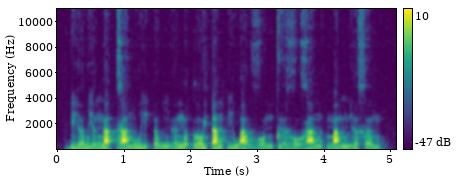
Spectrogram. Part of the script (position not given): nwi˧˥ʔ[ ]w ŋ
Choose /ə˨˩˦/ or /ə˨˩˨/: ə˨˩˨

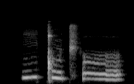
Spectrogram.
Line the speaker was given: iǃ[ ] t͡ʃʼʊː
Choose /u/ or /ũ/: ũ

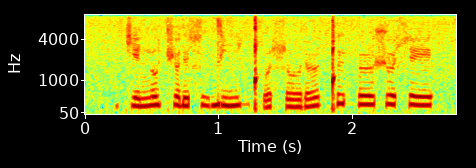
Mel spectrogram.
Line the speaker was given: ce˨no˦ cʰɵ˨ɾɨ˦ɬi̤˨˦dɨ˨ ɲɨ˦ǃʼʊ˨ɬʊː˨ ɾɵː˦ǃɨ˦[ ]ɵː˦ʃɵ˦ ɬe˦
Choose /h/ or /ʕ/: h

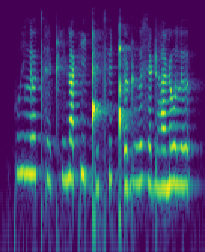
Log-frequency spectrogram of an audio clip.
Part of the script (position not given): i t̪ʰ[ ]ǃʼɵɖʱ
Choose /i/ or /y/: y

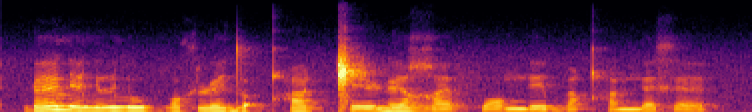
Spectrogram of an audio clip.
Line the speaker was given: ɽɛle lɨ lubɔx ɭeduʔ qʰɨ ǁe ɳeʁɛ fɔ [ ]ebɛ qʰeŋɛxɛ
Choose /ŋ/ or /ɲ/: ŋ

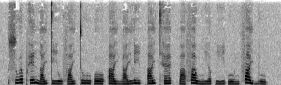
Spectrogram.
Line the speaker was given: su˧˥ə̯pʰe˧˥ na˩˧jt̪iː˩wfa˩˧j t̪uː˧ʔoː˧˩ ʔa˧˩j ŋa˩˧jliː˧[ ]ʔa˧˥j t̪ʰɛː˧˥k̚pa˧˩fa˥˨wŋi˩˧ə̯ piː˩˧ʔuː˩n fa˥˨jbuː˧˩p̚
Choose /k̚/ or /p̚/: p̚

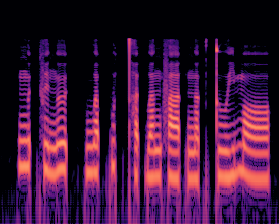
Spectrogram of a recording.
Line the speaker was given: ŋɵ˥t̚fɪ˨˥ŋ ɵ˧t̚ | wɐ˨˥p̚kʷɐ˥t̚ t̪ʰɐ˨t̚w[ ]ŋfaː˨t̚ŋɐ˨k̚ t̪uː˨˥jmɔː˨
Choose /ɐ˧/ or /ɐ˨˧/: ɐ˧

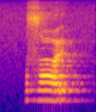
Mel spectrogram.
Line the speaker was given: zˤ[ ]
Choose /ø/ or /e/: ø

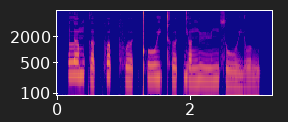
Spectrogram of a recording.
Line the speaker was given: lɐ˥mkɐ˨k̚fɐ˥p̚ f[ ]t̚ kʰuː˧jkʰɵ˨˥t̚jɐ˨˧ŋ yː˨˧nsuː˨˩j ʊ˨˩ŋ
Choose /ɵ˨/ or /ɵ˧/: ɵ˨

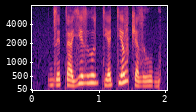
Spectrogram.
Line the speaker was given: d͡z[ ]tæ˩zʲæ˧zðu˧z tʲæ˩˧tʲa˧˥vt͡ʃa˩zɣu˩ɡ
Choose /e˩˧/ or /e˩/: e˩˧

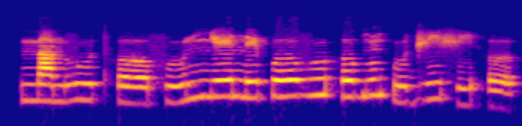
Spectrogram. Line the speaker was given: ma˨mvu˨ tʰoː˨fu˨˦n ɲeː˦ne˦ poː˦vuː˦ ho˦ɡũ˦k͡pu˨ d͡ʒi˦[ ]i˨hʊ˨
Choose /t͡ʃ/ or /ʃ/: ʃ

